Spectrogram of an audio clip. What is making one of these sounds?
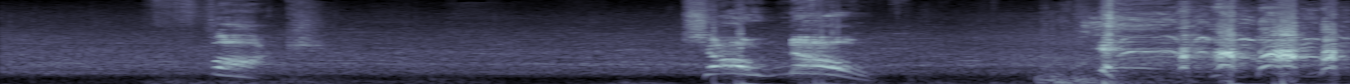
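A young man exclaims excitedly into a close microphone.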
